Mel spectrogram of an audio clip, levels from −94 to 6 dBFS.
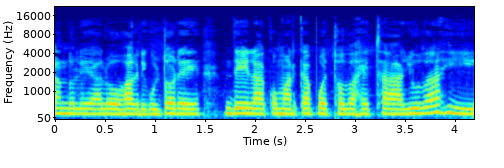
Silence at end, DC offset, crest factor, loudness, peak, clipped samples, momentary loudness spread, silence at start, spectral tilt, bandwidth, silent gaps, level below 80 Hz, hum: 0 s; under 0.1%; 14 dB; -28 LUFS; -12 dBFS; under 0.1%; 3 LU; 0 s; -7.5 dB/octave; 14 kHz; none; -66 dBFS; none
